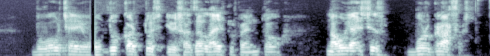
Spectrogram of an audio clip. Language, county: Lithuanian, Klaipėda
